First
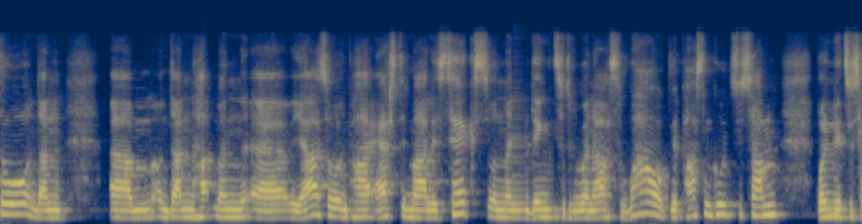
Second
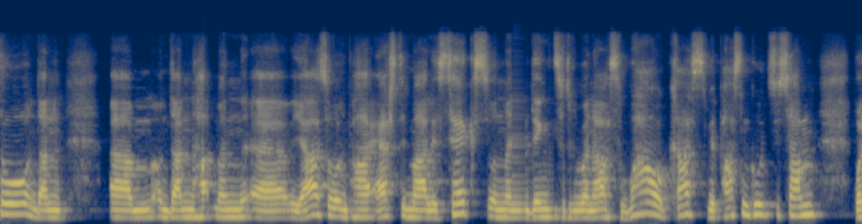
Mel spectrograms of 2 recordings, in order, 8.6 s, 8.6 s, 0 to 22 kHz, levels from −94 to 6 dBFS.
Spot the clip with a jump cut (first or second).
first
